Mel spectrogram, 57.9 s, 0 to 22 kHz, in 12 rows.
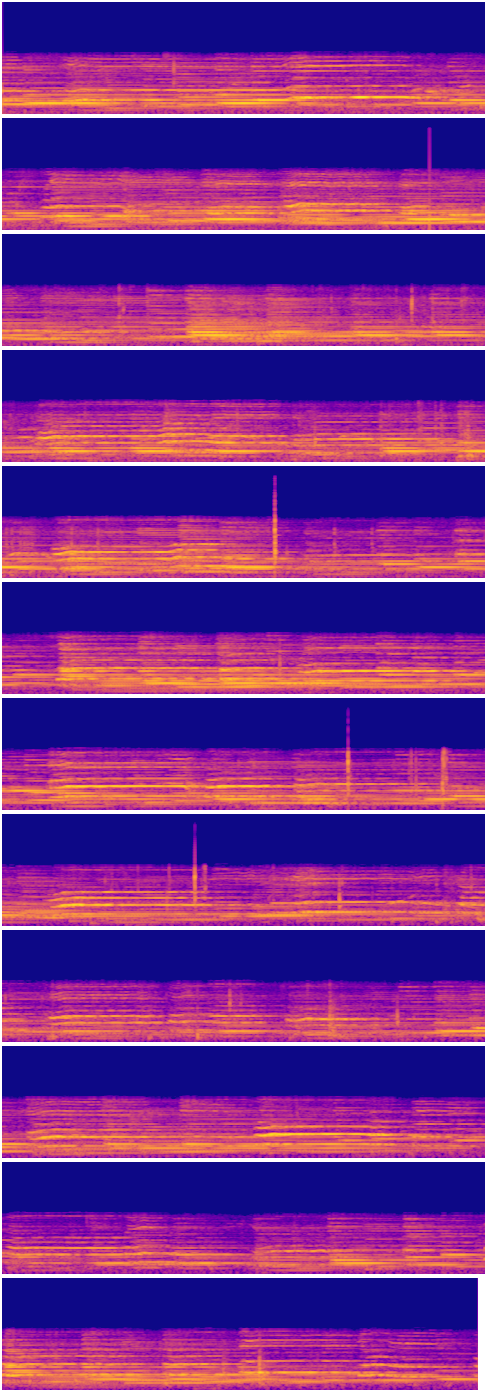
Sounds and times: Female singing: 0:00.0 - 0:10.0, 0:14.6 - 0:23.5, 0:24.7 - 0:28.7, 0:29.4 - 0:42.6, 0:43.6 - 0:52.0, 0:53.1 - 0:57.8
Music: 0:00.0 - 0:57.8.

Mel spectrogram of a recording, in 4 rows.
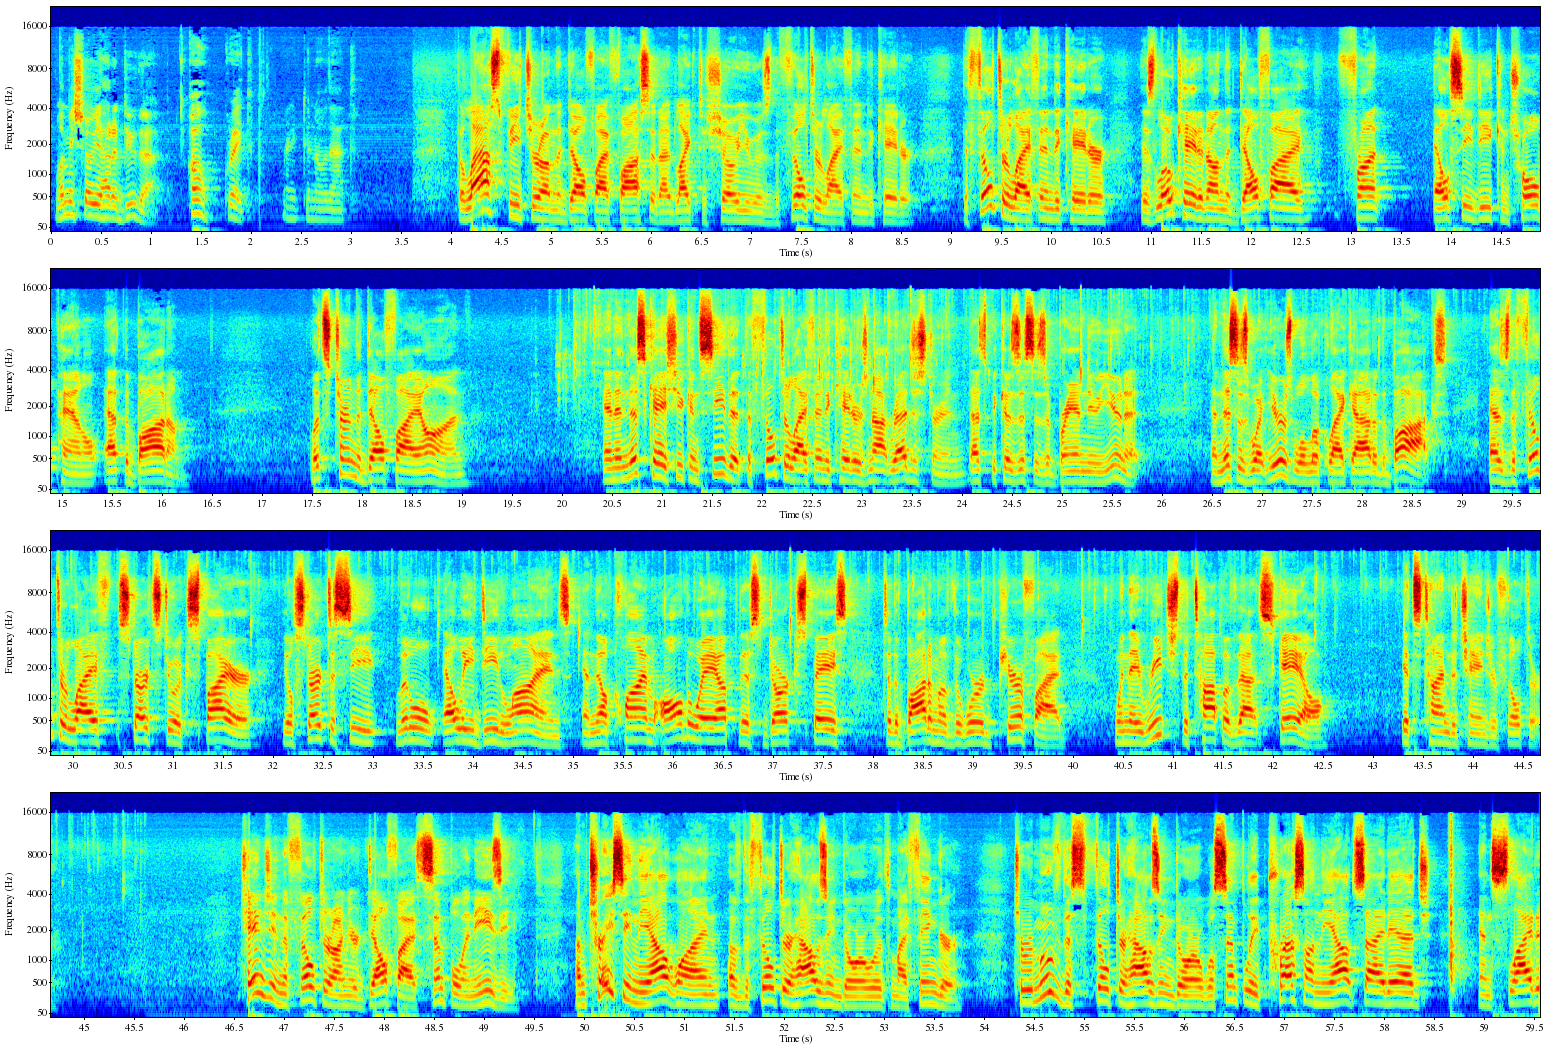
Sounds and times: Speech: 0:00.0 - 0:03.0, 0:04.1 - 0:16.3, 0:17.5 - 0:19.1, 0:20.4 - 0:25.8, 0:26.5 - 0:42.6, 0:43.3 - 0:44.8, 0:46.6 - 0:59.5.

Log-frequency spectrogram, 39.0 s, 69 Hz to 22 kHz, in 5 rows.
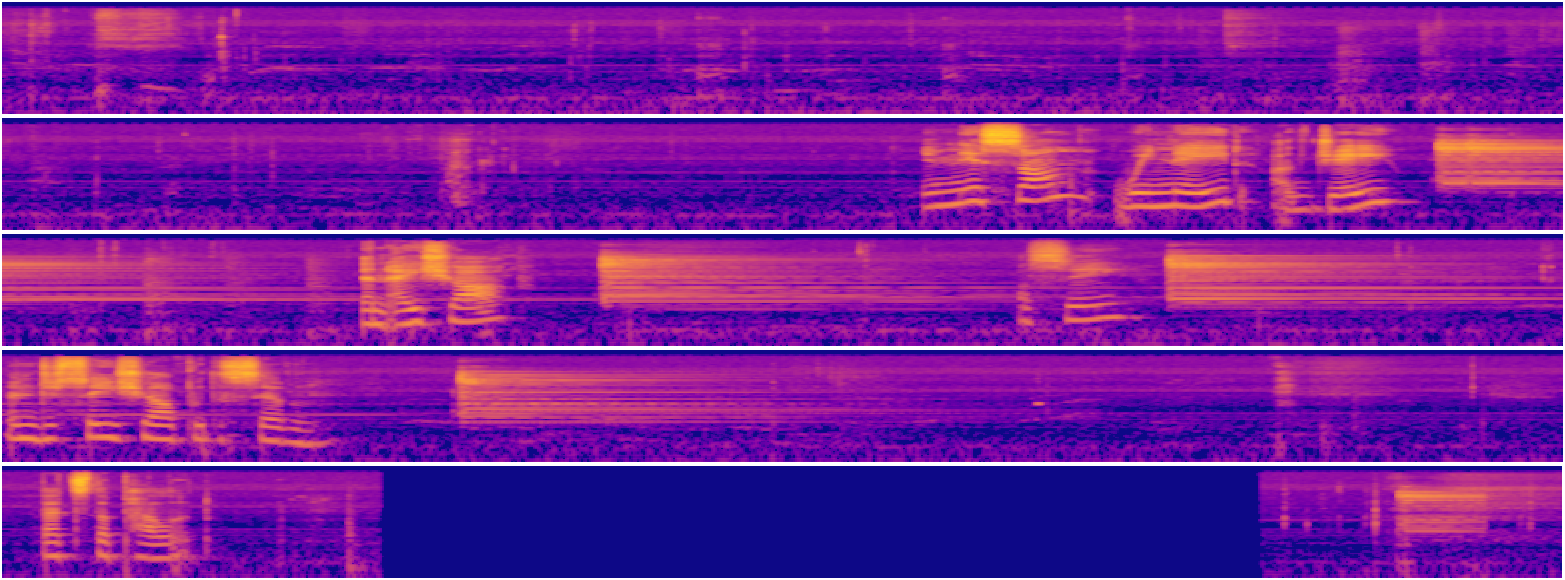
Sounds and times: Speech: 0:12.4 - 0:14.9, 0:17.4 - 0:18.2, 0:20.7 - 0:21.3, 0:23.4 - 0:25.1, 0:31.4 - 0:32.3.

